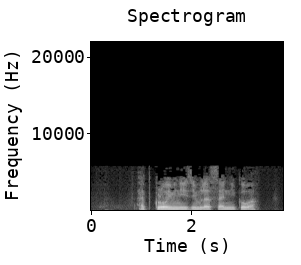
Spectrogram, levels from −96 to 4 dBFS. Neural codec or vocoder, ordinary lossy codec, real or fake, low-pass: codec, 16 kHz, 0.4 kbps, LongCat-Audio-Codec; MP3, 24 kbps; fake; 7.2 kHz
